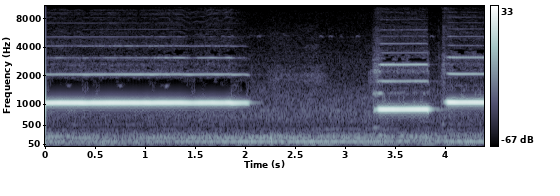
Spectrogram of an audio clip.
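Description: Solo concert flute playing a slow melody: a long held high note for about two seconds, a pause, then a short slightly lower note near the end, heard over a video call.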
